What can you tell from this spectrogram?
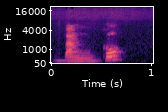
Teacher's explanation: Que la K me velariza la N. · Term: velarizada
